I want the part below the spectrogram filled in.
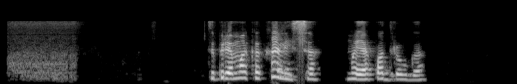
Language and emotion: Russian, neutral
